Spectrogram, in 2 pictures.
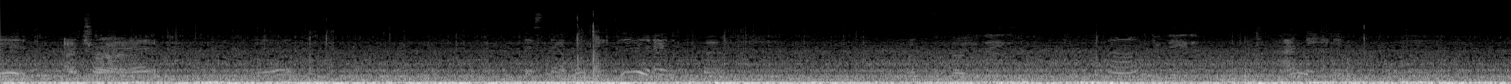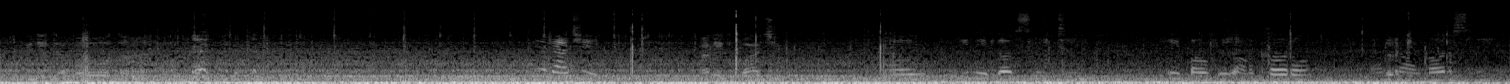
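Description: Steady low road and engine rumble of a car in motion, heard inside the cabin, with faint voices under it.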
